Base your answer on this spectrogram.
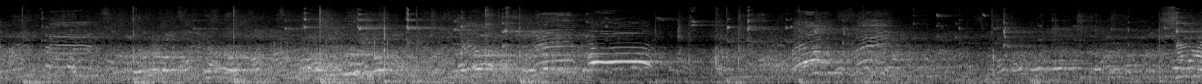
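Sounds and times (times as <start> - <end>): sneakers squeaking on court: 2.3 - 5.7, 6.6 - 12.0.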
